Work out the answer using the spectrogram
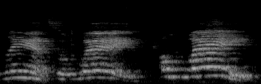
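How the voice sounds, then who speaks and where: A very high, bright woman's portrayal of a bossy stage servant, exclaiming impatiently in slow bursts. It is recorded from far off in a very echoey room. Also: expressive, full character voice. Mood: impatient, exasperated. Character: bossy, exasperated servant hurrying a dawdler. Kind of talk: staged Shakespeare reading.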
